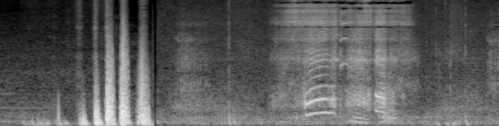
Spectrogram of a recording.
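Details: House cat from a funny pet compilation: four loud low thumping bursts, then a wavering harmonic meow over a hissy background, with faint softer sounds trailing after.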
